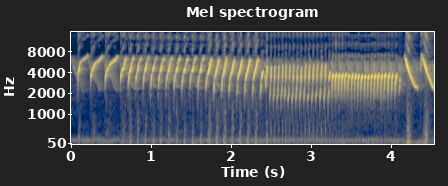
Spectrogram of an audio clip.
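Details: Canary singing as a training tutor for young canaries and ones that have stopped singing: quick high whistled notes, then fast rattling trills, a lower buzzy trill, and sweeping descending whistles at the end.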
